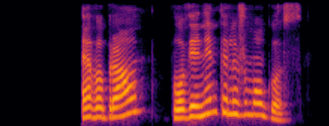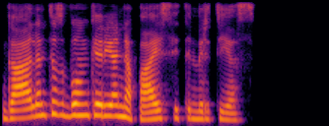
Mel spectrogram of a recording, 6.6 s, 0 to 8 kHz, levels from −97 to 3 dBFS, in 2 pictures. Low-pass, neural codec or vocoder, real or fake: 7.2 kHz; codec, 44.1 kHz, 7.8 kbps, DAC; fake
